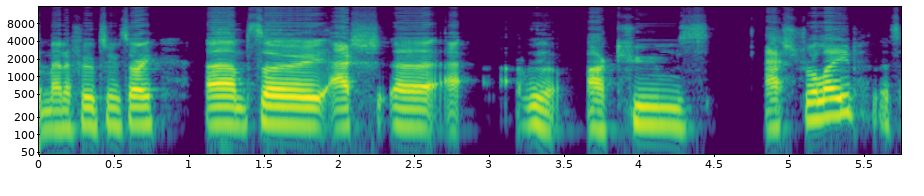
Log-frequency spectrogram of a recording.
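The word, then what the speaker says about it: Arcum's Astrolabe: mana selection uh manufacturing sorry um so ash are coombs astrolabe that's how it's pronounced um i love this when this was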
